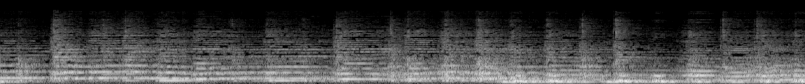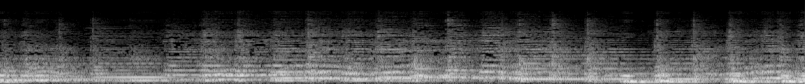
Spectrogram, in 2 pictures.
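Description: Three Saraswati veenas playing together in a Carnatic piece: plucked notes with bending pitch glides. A mridangam plays with them.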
